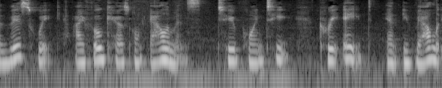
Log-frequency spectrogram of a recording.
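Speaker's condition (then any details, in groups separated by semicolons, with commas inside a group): No condition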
